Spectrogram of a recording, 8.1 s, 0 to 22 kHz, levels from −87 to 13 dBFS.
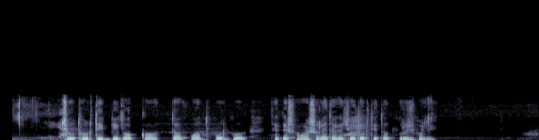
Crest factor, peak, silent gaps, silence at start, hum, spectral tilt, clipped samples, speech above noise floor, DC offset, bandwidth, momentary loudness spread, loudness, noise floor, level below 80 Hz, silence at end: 16 dB; -2 dBFS; none; 0.25 s; none; -6.5 dB/octave; under 0.1%; 55 dB; under 0.1%; 7 kHz; 11 LU; -18 LUFS; -72 dBFS; -50 dBFS; 1.6 s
